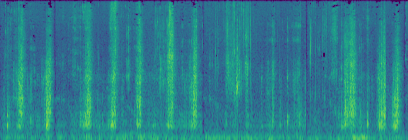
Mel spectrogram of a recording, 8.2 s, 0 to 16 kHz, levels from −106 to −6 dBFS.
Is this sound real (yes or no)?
yes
